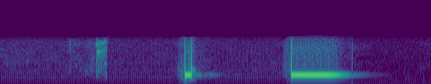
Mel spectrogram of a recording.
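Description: Telephone line sounds after a dropped call: three short clicks, each louder than the last, with the final one running into a brief steady tone that fades out.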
